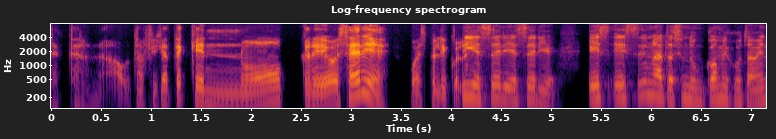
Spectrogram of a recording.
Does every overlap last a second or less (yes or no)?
yes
